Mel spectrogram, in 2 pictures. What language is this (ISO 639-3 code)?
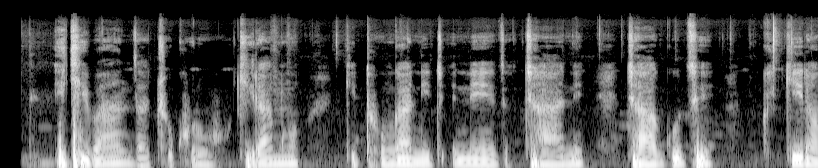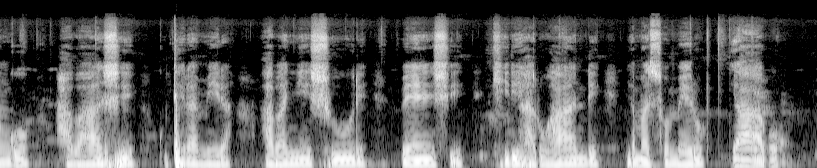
run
